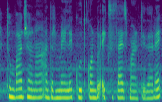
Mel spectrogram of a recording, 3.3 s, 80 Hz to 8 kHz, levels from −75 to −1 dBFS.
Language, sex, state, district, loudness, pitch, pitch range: Kannada, female, Karnataka, Bangalore, -15 LUFS, 215 Hz, 210-225 Hz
